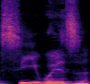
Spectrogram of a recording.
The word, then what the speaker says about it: CIWS: C like closein weapon systems um pronounced sea whiz.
